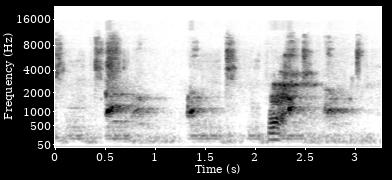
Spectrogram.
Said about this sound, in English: Hey, dogs, please quit. Thank you.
